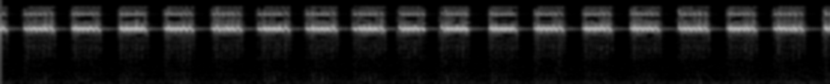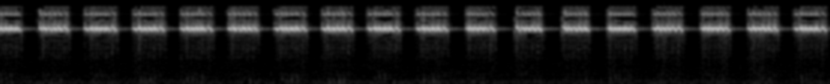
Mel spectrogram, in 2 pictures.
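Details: Continuous shrill chirping of two crickets, rapid regular pulses at just over four a second, each a brief buzzy scrape with a faint high overtone, in otherwise quiet surroundings.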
